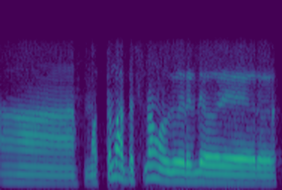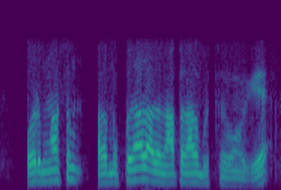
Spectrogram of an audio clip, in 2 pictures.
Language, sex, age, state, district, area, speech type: Tamil, male, 30-45, Tamil Nadu, Theni, rural, conversation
